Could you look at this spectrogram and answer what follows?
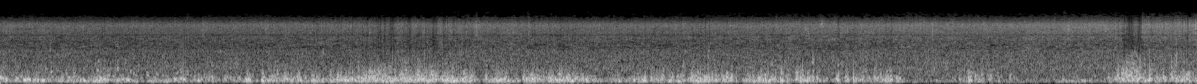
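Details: Steady wind rumble and surf-like rushing noise fill the recording, with no animal voice standing out.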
